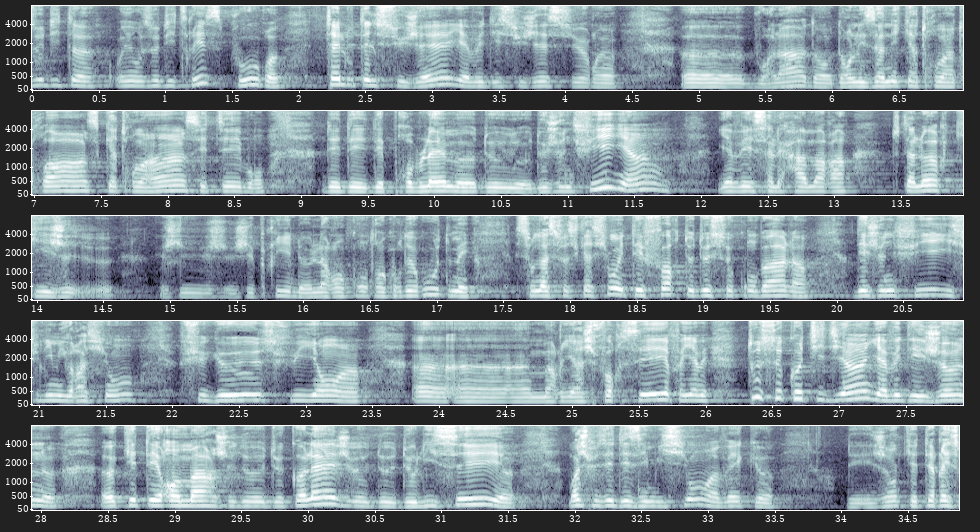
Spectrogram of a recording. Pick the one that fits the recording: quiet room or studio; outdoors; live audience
live audience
